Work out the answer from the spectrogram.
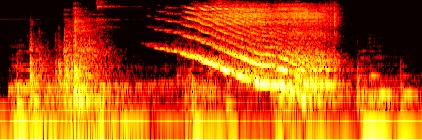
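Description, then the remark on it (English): A door, turned by Cyrus, swings open with a long, high creak that slides steadily downward in pitch over about a second, preceded by a soft knock and a low background hum. “Cyrus turns the door. It opens.”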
